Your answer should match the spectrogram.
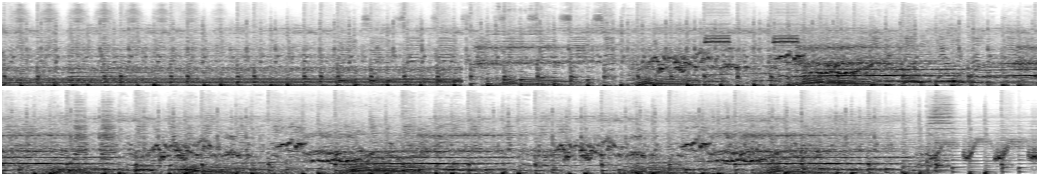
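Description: Background music with cartoon car sound effects: an engine revving and zooming over and over, rising and falling in pitch, from about five seconds in.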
